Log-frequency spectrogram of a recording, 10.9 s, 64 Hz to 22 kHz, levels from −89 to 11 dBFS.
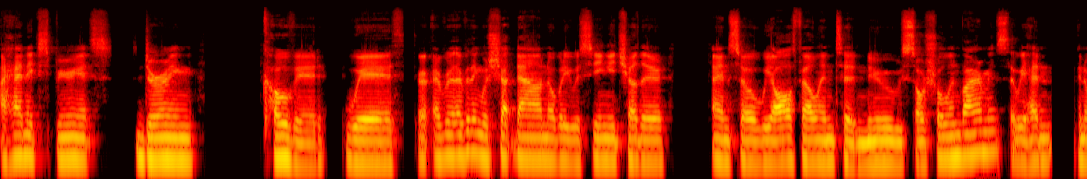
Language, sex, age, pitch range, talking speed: English, male, 20-39, 110-135 Hz, 160 wpm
